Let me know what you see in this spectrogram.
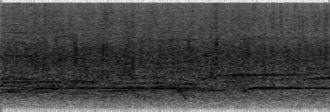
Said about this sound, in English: So that gets decent applause.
